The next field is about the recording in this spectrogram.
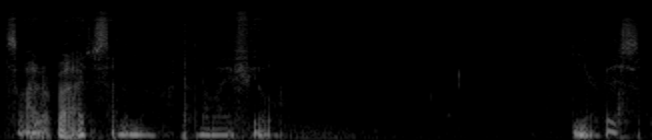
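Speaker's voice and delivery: soft unvoiced whisper of nerves. Real, not acted. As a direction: whisper it, almost to yourself. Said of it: "I just feel extra nervous".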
